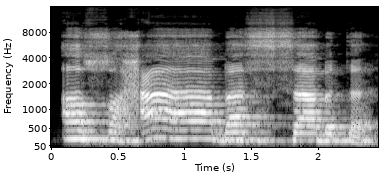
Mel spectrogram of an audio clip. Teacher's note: یہاں پر جب ہم وقف کریں گے تو وقف کی صورت میں تا کو ساکن کر دیں گے، سین کو با ساکن اور تا ساکن کے ساتھ ملا کر ادا کریں گے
